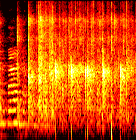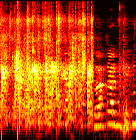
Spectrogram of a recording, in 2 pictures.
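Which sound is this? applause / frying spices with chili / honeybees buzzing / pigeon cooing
applause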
